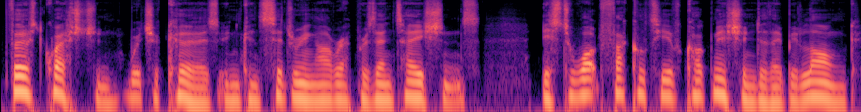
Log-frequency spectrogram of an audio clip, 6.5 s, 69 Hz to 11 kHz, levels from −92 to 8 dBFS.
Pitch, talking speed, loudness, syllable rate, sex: 125 Hz, 165 wpm, -19 LUFS, 5.5 syllables/s, male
